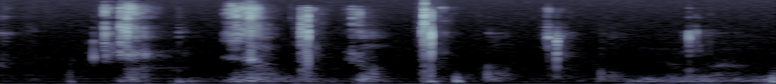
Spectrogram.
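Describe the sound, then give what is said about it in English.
Crunchy biting and chewing meant to mimic eating a pickle, as in eating ASMR: many sharp, irregular crunches and moist chewing clicks in close succession, heard alone with no talk. “there's a whole entire section of YouTube for people who do eating ASMR. They usually do noodles and pickles. Pretend this is a pickle.”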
